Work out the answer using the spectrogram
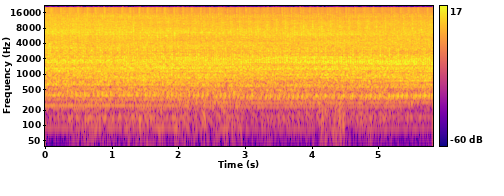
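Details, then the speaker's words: Honda Civic D16 after timing belt and distributor cap work at idle, stock exhaust: steady, even idle with no puffs or skips, previous misfire gone for now. "But now this thing is sounding nice. I don't hear any like puffs or any interrup"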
